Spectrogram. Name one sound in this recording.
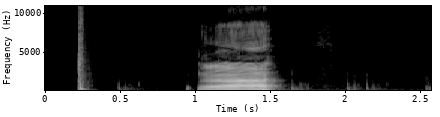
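A young man makes a short, loud exclamation close to a microphone.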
